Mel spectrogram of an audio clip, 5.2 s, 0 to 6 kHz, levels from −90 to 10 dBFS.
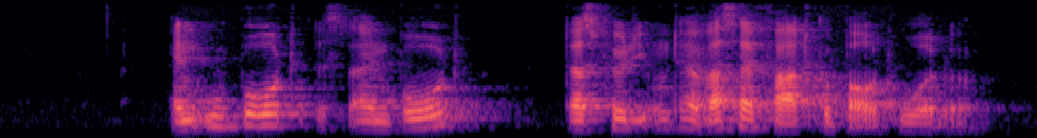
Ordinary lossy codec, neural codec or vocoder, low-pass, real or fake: none; none; 5.4 kHz; real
